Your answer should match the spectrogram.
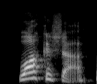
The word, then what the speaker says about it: Waukesha: on May 31st, 2014, a cyclist on Big Bend Road in Waukesha. There we go. That is how you pronounce it.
